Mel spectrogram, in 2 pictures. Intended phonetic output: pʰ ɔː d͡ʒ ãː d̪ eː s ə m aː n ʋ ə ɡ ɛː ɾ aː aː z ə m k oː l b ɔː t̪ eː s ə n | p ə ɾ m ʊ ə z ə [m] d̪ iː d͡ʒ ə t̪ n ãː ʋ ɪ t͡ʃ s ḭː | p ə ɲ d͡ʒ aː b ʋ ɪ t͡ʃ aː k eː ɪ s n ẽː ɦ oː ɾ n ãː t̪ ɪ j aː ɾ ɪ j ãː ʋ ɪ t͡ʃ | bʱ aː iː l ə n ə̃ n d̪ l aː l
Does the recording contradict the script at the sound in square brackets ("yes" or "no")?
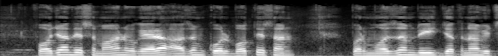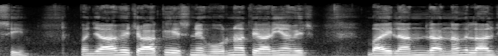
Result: no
